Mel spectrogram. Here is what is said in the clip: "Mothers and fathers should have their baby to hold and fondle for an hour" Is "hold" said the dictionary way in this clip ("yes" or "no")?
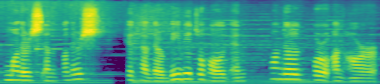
yes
